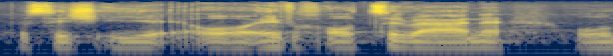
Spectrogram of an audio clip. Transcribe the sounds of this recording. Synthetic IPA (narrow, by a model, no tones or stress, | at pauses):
d̥ɑsɪʃieɪfɑχɑt͡sɛɾvæːnə | ʊ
